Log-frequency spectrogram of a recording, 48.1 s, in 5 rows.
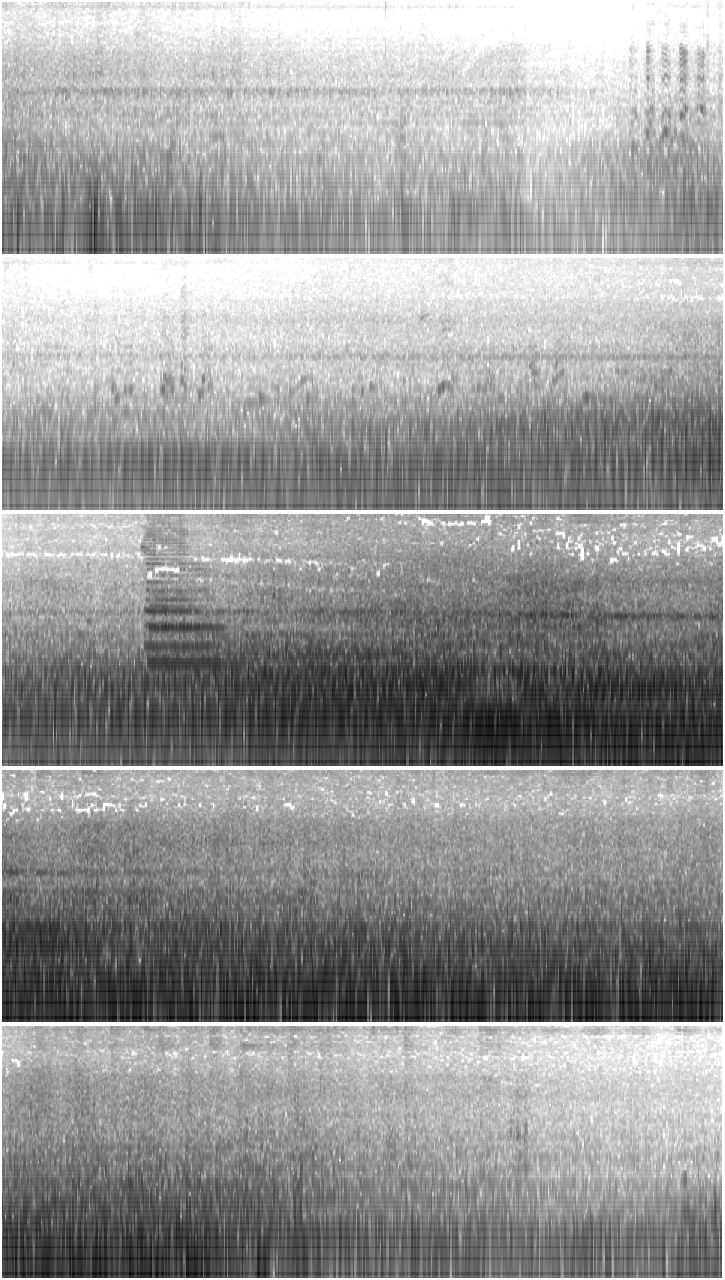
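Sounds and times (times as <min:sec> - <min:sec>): wheels rattling on rails: 0:00.0 - 0:07.0, 0:21.9 - 0:48.0
diesel locomotive rumble: 0:00.0 - 0:48.0
train horn blast: 0:21.0 - 0:22.7.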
